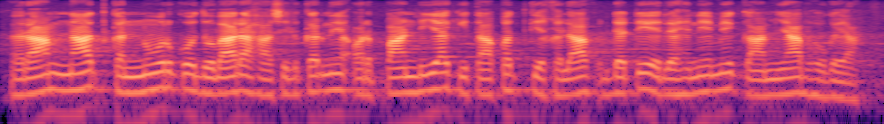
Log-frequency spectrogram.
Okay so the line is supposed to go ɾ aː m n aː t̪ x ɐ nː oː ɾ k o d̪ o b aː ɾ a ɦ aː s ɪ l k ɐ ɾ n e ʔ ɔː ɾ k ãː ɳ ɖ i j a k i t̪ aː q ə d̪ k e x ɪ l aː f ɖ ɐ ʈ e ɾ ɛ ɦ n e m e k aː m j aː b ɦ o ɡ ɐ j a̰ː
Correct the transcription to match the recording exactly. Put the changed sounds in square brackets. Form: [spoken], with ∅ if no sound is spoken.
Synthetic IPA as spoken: ɾ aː m n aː t̪ [k] ɐ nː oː ɾ k o d̪ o b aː ɾ a ɦ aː s ɪ l k ɐ ɾ n e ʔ ɔː ɾ [p] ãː ɳ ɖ i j a k i t̪ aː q ə [t̪] k e x ɪ l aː f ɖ ɐ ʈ e ɾ ɛ ɦ n e m [ẽ] k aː m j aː b ɦ o ɡ ɐ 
